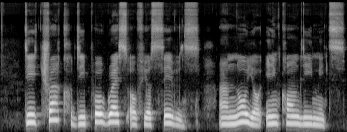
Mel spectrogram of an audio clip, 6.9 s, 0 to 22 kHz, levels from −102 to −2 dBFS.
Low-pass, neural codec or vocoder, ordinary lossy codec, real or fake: none; none; none; real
